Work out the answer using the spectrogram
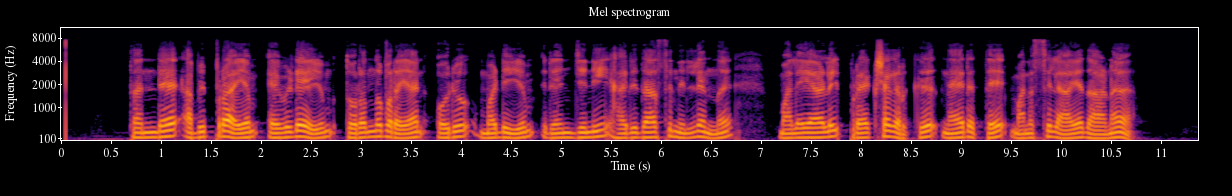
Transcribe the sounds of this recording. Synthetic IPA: t̪ɐnde̞ʔɐbʱipraːjɐme̞ʋiɽe̞jumt̪urɐnːupɐrɐjaːno̞ɾumɐɽijumɾe̞ɲd͡ʑiniɦɐɾiðaːsinilːe̞nːɨ | mɐlɐjaːɭipre̞ːkʂɐɣɐrkɨne̞ːɾɐt̪ːe̞mɐnɐsːilaːjɐðaːɳɨ

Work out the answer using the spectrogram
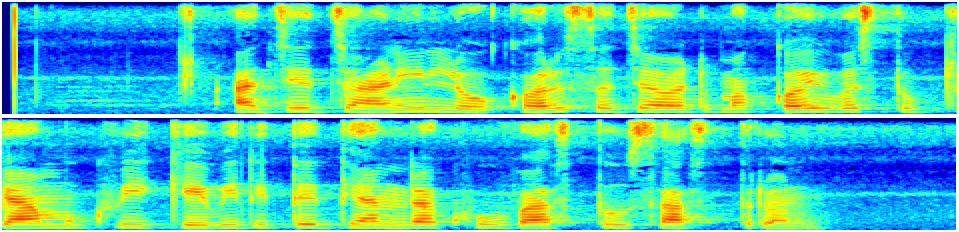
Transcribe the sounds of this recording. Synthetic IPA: ad͡ʒed͡ʒaɽ̃iloɡʱəɾsəd͡ʒaʋəʈmãkəjʋəst̪ukjãmukʰʋikeʋiɾit̪ed̪ʱjanɾakʰʋũʋast̪usast̪ɾən

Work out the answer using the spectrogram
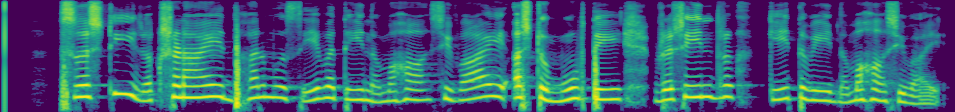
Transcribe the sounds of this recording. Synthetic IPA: sɾɐʂʈiːɾɐkʂɐɳaːjed̪ʱɐɾmɐseːʋɐt̪eːnɐmɐɦaʃiʋaːjeɐʂʈɐmuːɾt̪eːʋɾɐʃeːnd̪ɾɐkeːt̪ʋeːnɐmɐɦaʃiʋa̰ːjḛ

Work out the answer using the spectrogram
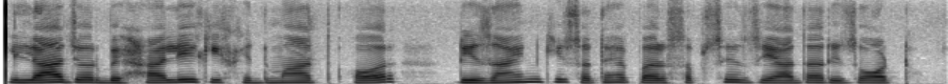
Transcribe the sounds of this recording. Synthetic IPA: ɪlaːd͡ʒɔːɾbeːhaːlikixɪd̪maːt̪ɔːɾ | ɖɪzaːɪnkisɐt̪əɦpɐɾsɐbsezjaːd̪aɾɪzɔːɾʈ

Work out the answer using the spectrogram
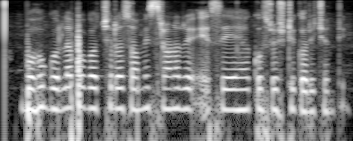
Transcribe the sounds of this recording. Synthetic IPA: bɔɦuɡolːapɔkɔtːʃʰɔɾɔsɔmisɾɔɽ̃ɔɾeʔḛseːɦakusɾusʈikɔɾit͡ʃʰɔnt̪i

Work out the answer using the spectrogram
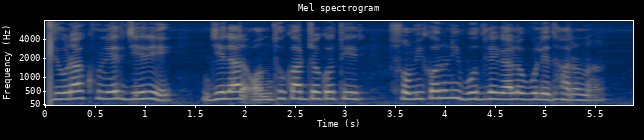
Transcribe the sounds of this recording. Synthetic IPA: d͡ʑoɽakʰuneɾd͡ʑeɾe | d͡ʑelaɾɔ̰nd̪ʱokaɾd͡ʑoɡot̪iɾ | ʃomikoɾonibod̪leɡɛloboled̪ʱaɾona

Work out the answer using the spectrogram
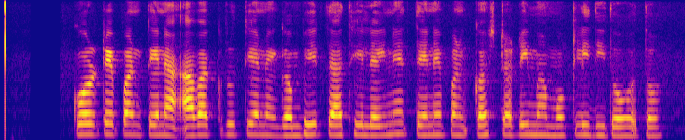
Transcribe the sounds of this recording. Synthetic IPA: koɾʈepəɳt̪enaʔaʋakɾut̪jəneɡəmbʱiɾt̪at̪ʰiləinet̪enepəɳkəsʈəʈimãmoklid̪id̪oɦət̪o

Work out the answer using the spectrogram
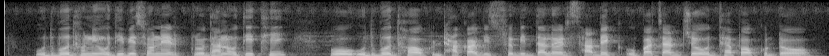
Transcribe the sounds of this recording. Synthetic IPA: ud̪bod̪ʱoniod̪ʱibeʃoneɾpɾod̪ʱanot̪it̪ʰi | oud̪bod̪ʱokɖʱakabiʃːobid̪ːalɔeɾʃabekupat͡ɕaɾd͡ʑood̪ʱːapokɖɔ

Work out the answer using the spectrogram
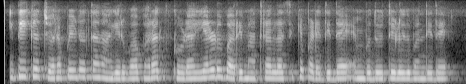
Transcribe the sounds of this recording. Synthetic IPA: id̪iːɡɐd͡ʒʋɐɾɐpiːɽɐt̪ɐnaːɡiɾuʋɐbʱɐɾɐt̪kuːɽɐɛɾɐɽubaːɾimaːt̪ɾɐlɐsike̞pɐɽed̪id̪e̞ːmbud̪ut̪iɭid̪ubɐnd̪id̪e̞

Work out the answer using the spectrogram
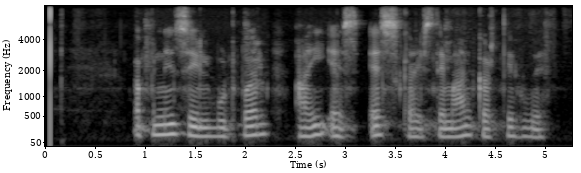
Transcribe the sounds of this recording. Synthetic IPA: ɐpneseːlbuːʈpɐɾaːiʔɛsɛskaɪst̪eːmaːlkɐɾt̪eɦʊeː

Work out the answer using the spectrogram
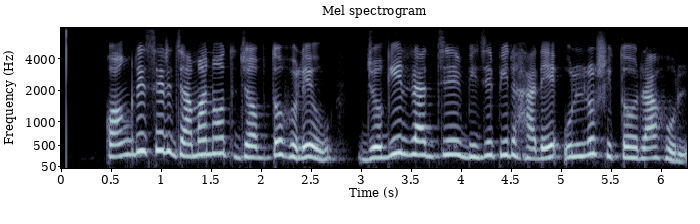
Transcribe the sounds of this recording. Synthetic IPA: kɔŋɡɾeseɾd͡ʑamanot̪d͡ʑɔbd̪oɦolew | d͡ʑoɡiɾːadːʑebid͡ʑepiɾɦaɾeʔulːoʃit̪oɾaɦul

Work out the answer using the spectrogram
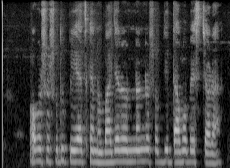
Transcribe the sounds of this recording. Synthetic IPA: ɔ̰boʃːoʃud̪ʱupeeat͡ɕʰkɛnobad͡ʑaɾeonːanːoʃob̚d̪iɾd̪amobest͡ɕɔɽa

